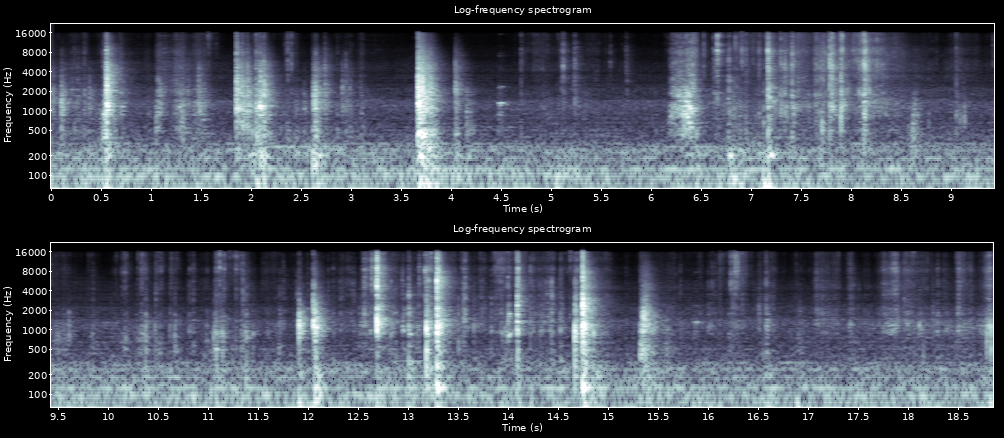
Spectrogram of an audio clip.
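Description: Cardboard packs rustle and slide against each other.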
